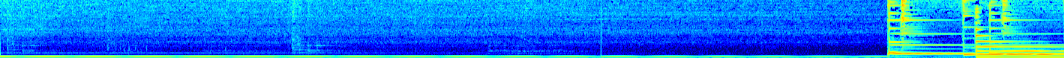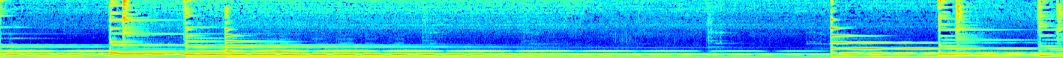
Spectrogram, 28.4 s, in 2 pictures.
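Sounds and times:
long simple bell ringing: 11.8 - 28.3.

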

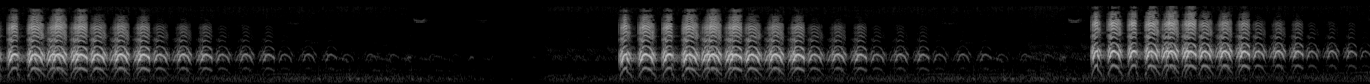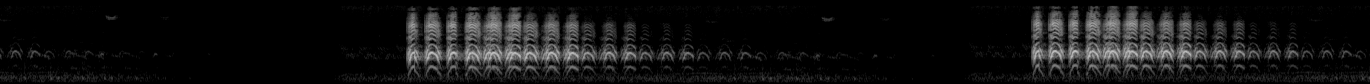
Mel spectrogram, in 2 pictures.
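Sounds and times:
crow cawing: 0.0 - 4.1, 6.2 - 14.4, 17.8 - 21.6, 24.0 - 27.3.

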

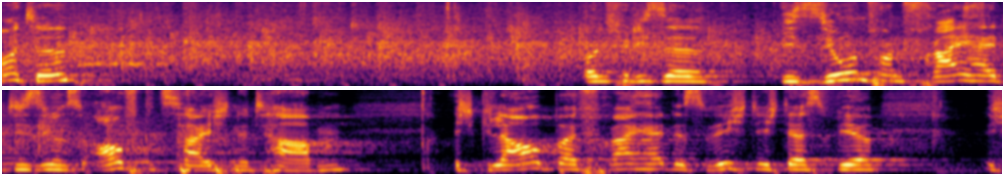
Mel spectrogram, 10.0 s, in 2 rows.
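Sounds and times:
speech: 0.0 - 0.6, 2.9 - 10.0
audience applause: 0.0 - 5.4.

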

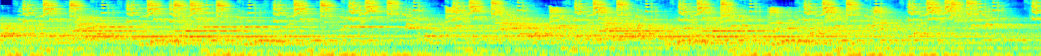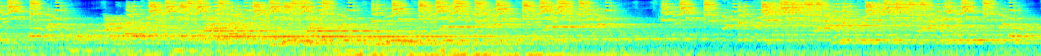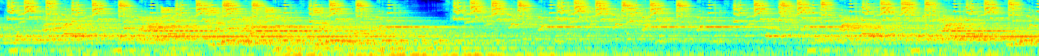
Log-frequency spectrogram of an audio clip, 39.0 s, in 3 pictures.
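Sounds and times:
birds: 0.1 - 39.0.

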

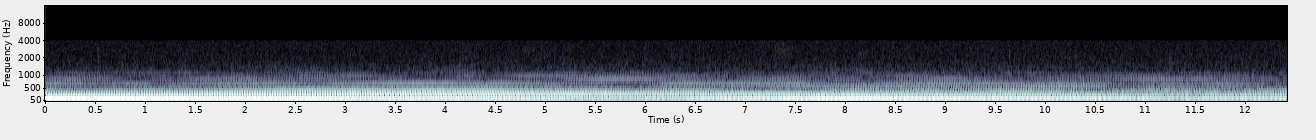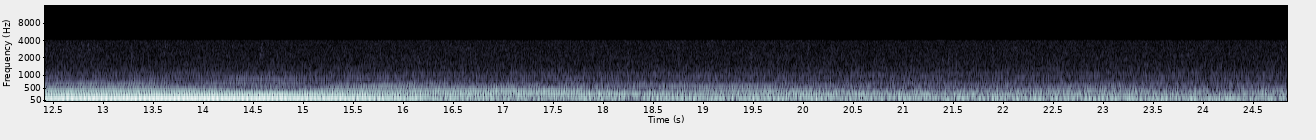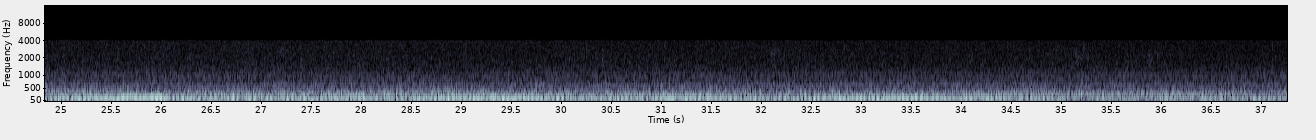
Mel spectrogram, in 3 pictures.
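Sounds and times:
tornado siren: 0.0 - 26.0.

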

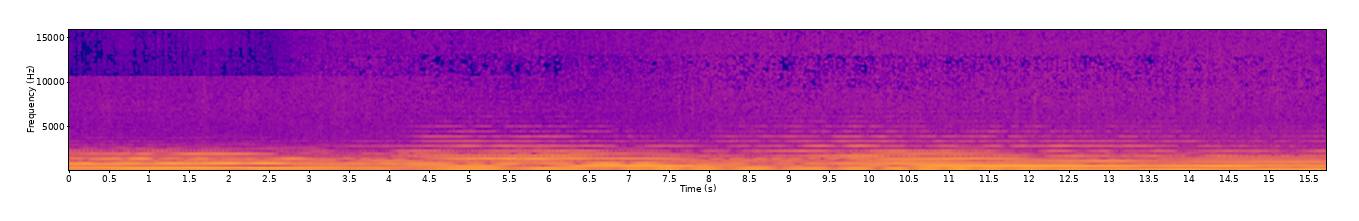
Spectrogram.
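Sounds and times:
clarinet pentatonic melody: 0.0 - 15.7
tornado siren: 0.0 - 15.7.

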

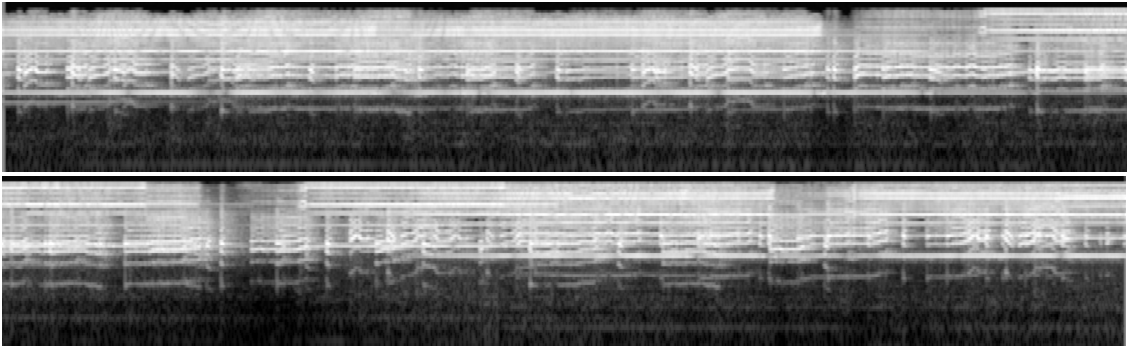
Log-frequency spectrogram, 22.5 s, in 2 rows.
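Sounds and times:
radio thread noise: 0.0 - 12.6
bagpipe: 0.0 - 22.4.

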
